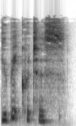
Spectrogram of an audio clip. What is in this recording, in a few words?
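"ubiquitous", British English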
